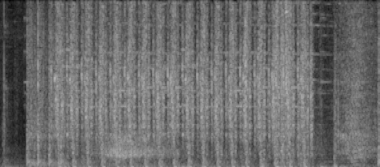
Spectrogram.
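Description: Rapid automatic gunfire in a video game shootout: many loud shots in a fast, steady rhythm, briefly breaking off near the end before a few more rounds resume.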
